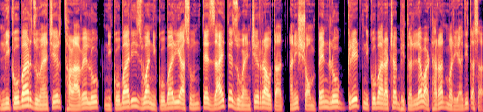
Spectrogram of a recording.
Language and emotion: Goan Konkani, neutral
